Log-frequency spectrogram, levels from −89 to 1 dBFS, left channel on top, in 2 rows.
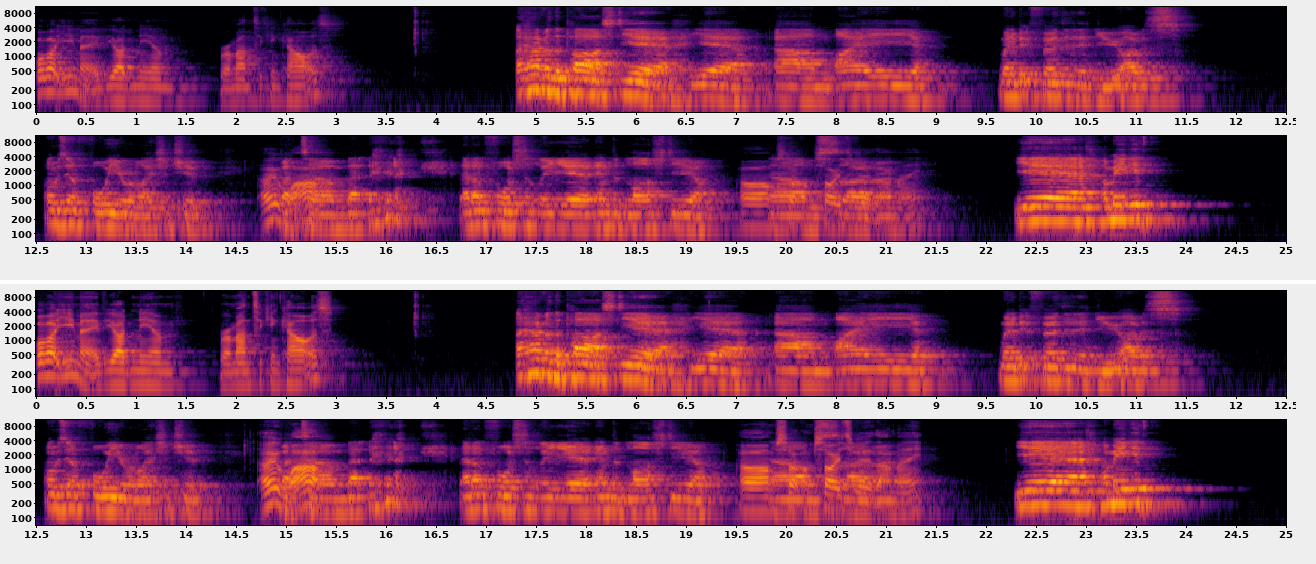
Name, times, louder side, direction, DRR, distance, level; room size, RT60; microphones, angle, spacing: voice 1, 0.0-1.4 1.8-3.0 14.7-15.4 19.5-21.3, right 6 dB, 90° right, 16 dB, 0.7 m, -30 dB
voice 2, 4.8-7.1 7.4-8.9 9.6-11.4 12.6-14.2 14.9-19.2 19.8-21.1 22.3-23.6, equal, 5° left, 5 dB, 1.7 m, -27 dB
14.5 x 13.5 x 5.8 m, 0.82 s
head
